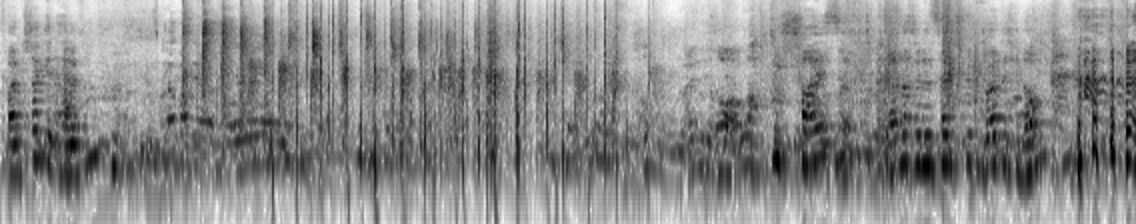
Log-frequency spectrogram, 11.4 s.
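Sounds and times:
speech: 0:00.0 - 0:04.3, 0:07.2 - 0:11.3
audience applause: 0:01.8 - 0:06.6
laughter: 0:10.5 - 0:11.3.

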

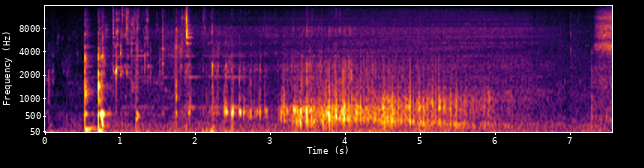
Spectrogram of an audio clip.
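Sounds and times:
beer pouring into a glass: 0:00.6 - 0:06.1.

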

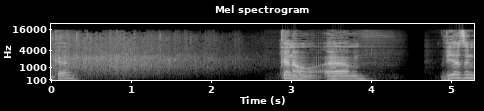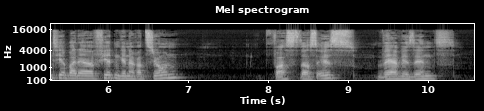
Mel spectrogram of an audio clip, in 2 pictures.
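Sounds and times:
audience applause: 0:00.0 - 0:02.7
speech: 0:00.1 - 0:00.4, 0:02.9 - 0:04.0, 0:04.9 - 0:07.0, 0:08.1 - 0:10.4.

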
